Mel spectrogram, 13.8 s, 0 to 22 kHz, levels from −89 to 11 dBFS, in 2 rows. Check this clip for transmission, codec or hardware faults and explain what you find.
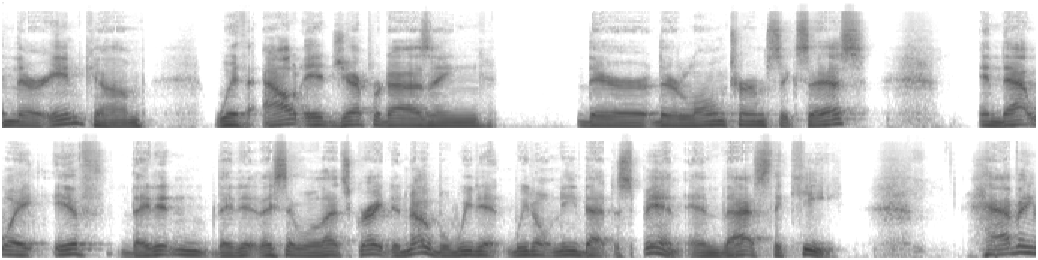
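No faults are present: the speech bears the light coding texture of Opus voice compression in its hybrid mode, with a fullband response reaching about 20.2 kHz, which points to a rate around 20 kbps.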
